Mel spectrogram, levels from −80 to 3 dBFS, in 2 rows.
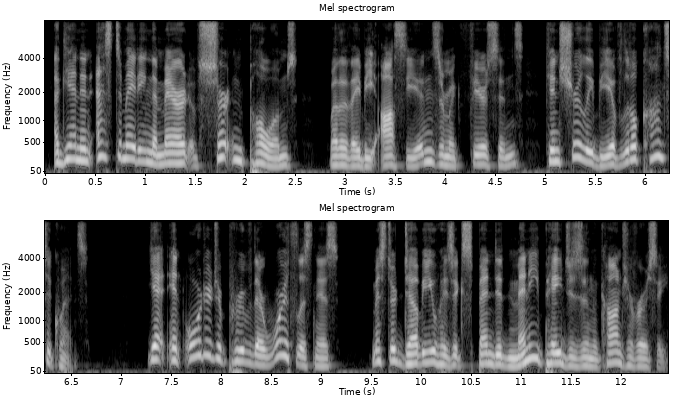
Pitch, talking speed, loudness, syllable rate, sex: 150 Hz, 175 wpm, -19 LUFS, 5.8 syllables/s, male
